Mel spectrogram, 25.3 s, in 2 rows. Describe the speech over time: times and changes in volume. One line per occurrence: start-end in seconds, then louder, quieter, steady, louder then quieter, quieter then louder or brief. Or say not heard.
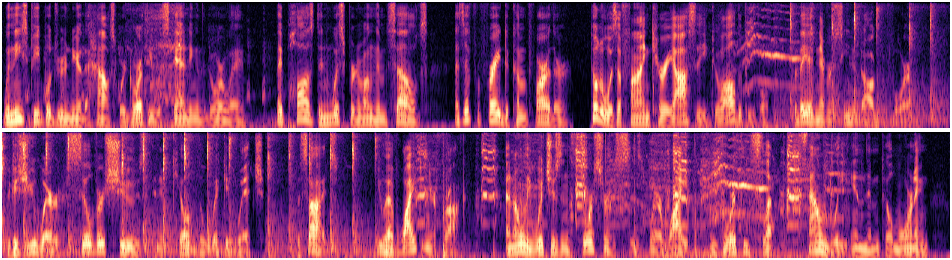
0.0-25.0 steady.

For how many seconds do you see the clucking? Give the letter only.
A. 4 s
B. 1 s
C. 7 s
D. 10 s
D.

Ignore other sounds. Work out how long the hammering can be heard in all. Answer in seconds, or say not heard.
12 s.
